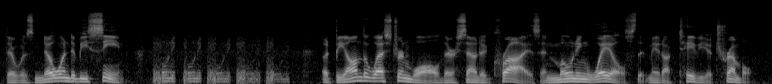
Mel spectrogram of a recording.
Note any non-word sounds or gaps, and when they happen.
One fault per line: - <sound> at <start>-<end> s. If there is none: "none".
- laugh at 1.5-2.9 s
